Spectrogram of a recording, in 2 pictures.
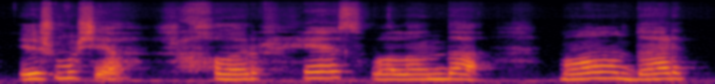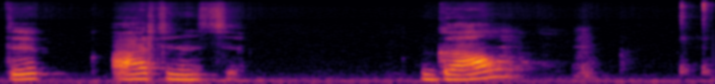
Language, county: Lithuanian, Kaunas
